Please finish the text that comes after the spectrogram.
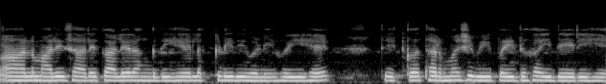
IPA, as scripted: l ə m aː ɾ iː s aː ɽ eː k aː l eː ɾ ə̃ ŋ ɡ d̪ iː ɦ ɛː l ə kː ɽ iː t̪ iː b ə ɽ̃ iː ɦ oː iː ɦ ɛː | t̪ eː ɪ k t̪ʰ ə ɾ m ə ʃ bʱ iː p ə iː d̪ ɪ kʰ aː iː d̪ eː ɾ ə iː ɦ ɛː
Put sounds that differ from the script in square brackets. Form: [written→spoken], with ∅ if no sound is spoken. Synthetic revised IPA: l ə m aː ɾ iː s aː [ɽ→ɾ] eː k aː l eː ɾ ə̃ ŋ ɡ d̪ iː ɦ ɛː l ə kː ɽ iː [t̪→d̪] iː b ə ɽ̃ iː ɦ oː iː ɦ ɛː | t̪ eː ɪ k t̪ʰ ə ɾ m ə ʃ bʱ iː p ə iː d̪ ɪ kʰ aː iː d̪ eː ɾ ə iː ɦ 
